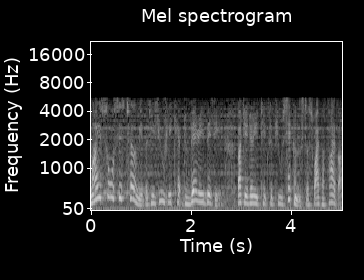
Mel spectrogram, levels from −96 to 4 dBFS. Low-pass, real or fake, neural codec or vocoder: 5.4 kHz; real; none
